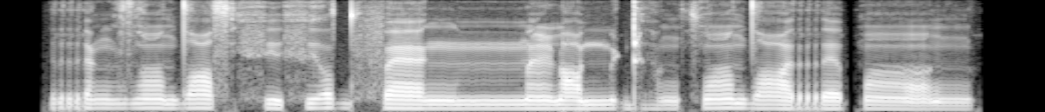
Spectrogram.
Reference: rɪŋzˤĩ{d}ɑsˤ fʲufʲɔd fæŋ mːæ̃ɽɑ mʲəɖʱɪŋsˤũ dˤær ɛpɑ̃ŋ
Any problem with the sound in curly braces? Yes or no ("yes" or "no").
yes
